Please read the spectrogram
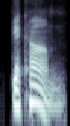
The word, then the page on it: become: American English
